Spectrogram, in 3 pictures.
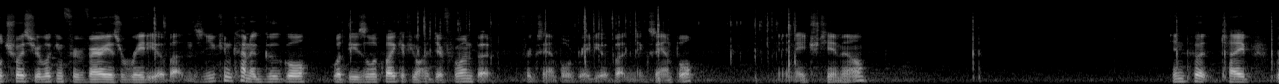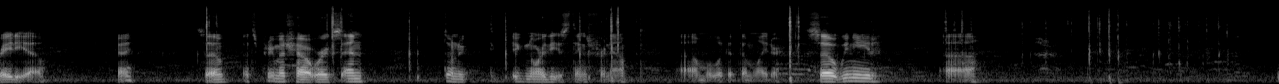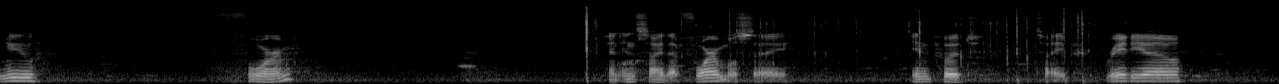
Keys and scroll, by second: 3.6 super+t, 14.9 super+Tab, 16.1 super+Tab.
